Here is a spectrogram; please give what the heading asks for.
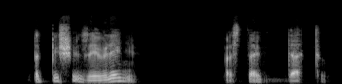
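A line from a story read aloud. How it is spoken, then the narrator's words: Even, level voice. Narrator (Russian): сказал ровным голосом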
